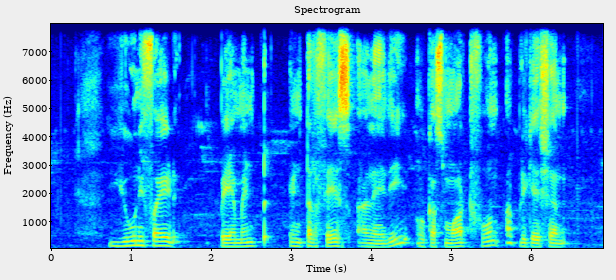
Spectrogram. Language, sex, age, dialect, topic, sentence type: Telugu, male, 25-30, Central/Coastal, banking, statement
